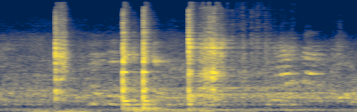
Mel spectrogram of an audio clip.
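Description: A metal lid clatters onto a cooking pot while pilau and meat are being prepared, a few sharp clanks and taps spaced over a couple of seconds, close and distinct in a quiet kitchen.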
